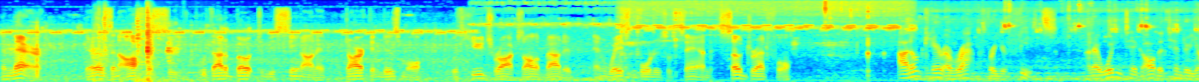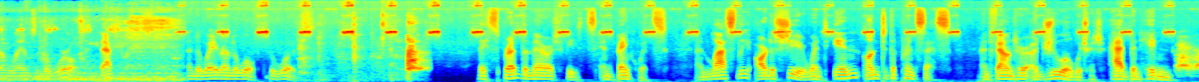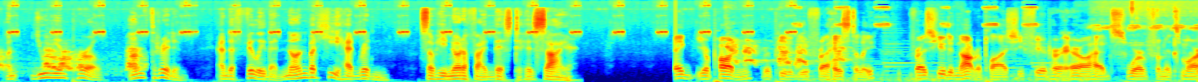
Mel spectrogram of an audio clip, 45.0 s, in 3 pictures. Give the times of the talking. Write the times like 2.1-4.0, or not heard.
0.0-9.9, 11.2-18.9, 20.9-37.2, 38.4-44.9.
